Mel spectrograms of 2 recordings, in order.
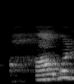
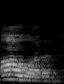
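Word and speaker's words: hour: देखिए यहाँ पे वो हावर इसको नहीं बोलते, इसको नॉट से हावर, इट्स ओनली से आवर।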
